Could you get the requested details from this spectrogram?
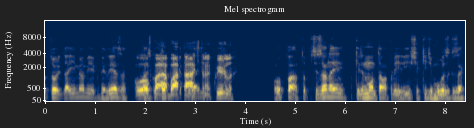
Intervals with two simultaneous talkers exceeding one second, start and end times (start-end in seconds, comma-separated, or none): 1.8-3.3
